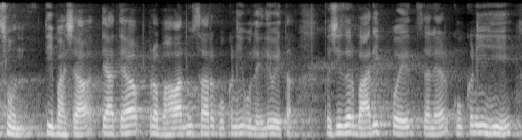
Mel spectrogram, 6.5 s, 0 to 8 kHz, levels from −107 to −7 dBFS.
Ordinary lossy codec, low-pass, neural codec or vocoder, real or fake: none; 7.2 kHz; none; real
